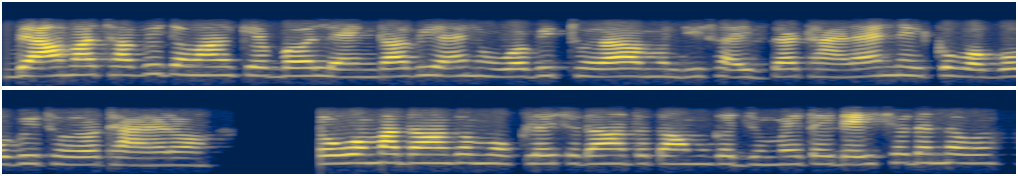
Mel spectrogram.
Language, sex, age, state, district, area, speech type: Sindhi, female, 18-30, Gujarat, Surat, urban, conversation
